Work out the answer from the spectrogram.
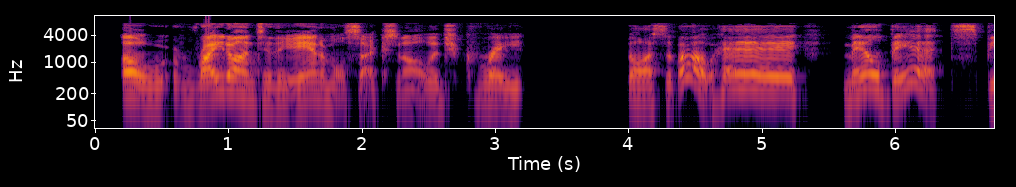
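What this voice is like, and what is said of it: Massachusetts accent. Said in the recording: “I have an accent. I'm from Massachusetts.”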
